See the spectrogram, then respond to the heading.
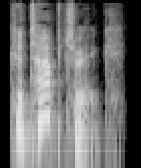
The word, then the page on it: catoptric: British English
